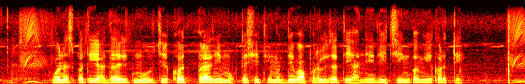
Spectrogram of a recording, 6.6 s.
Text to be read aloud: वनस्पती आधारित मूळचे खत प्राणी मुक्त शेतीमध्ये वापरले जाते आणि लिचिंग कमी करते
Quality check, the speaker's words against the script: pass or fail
pass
